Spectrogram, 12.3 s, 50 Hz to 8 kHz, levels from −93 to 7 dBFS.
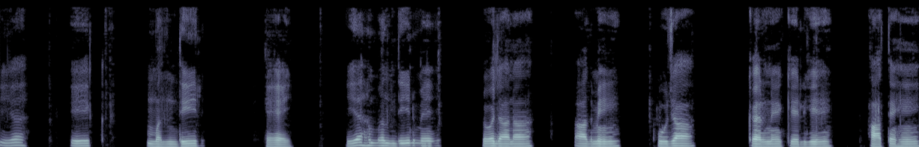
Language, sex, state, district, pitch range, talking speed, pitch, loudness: Hindi, male, Bihar, Lakhisarai, 115-130 Hz, 80 wpm, 125 Hz, -28 LUFS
